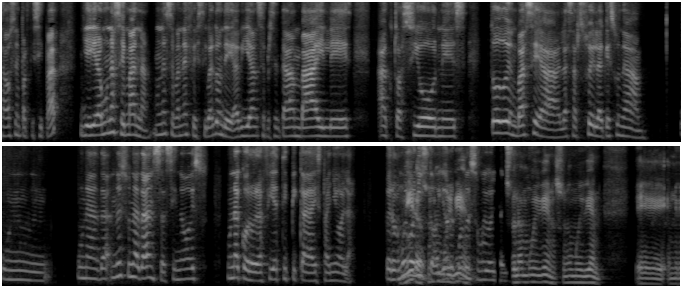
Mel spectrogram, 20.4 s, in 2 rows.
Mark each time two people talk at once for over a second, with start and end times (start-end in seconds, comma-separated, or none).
16.2-17.7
